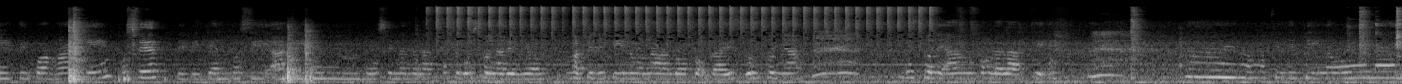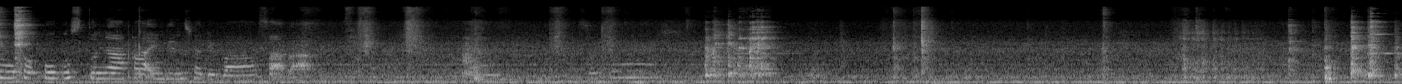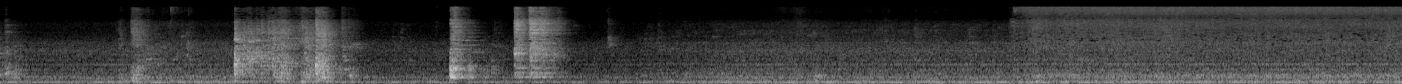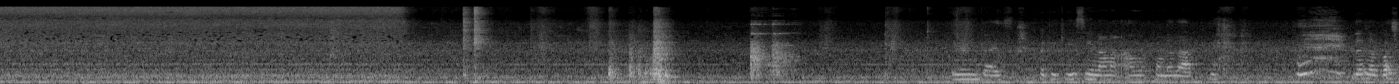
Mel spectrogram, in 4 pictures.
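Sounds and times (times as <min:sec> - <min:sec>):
low steady hum: 0:00.0 - 0:17.4
running tap water: 0:04.3 - 0:09.5, 0:38.2 - 0:46.2.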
